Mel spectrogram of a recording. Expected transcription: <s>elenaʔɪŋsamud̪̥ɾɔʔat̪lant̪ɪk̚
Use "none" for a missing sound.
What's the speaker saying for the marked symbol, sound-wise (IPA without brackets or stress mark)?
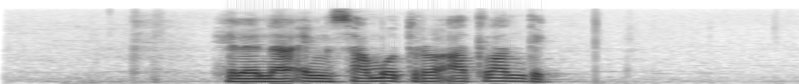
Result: h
